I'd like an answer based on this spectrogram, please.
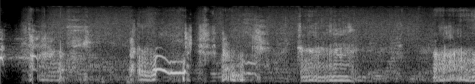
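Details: Pomeranian puppy going crazy indoors, letting out high rising-and-falling yips and whines mixed with short growly barks in quick bursts, with loud scuffling and clattering noises between calls.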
